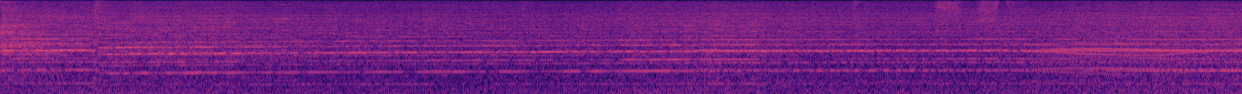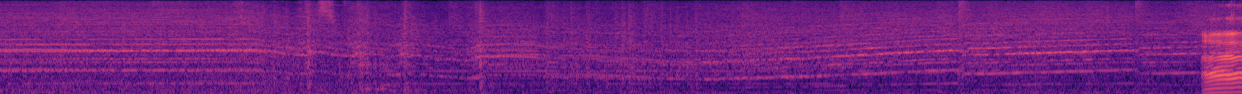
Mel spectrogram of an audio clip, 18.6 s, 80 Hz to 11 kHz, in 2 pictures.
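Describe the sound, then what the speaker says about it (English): A car engine revving hard in the Gran Turismo 7 video game, a loud steady high-pitched whine that climbs and dips with gear changes, sustained throughout with no talk. "Check out the revs this engine is doing."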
